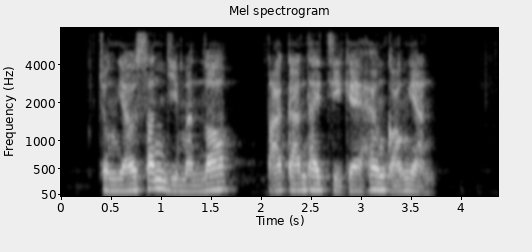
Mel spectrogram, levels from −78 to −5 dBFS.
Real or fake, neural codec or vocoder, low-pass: real; none; 7.2 kHz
